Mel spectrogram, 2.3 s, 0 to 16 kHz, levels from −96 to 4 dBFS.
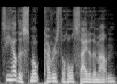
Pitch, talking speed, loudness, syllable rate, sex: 125 Hz, 280 wpm, -18 LUFS, 6.8 syllables/s, male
